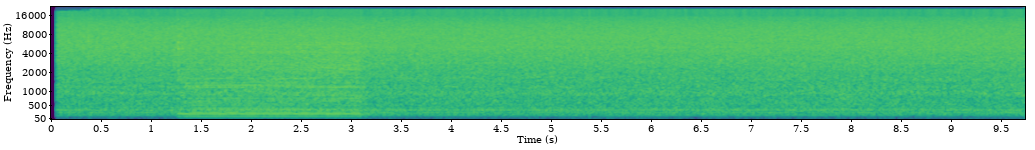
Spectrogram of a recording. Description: Daikin Emura indoor AC unit makes a loud buzzing noise every 15-30 seconds. The contractors who installed said it was the condensate pump working on empty and their "fix" was pouring in some water, which did quiet it for a day or two.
